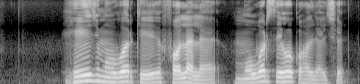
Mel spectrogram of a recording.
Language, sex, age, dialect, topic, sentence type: Maithili, male, 25-30, Eastern / Thethi, agriculture, statement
